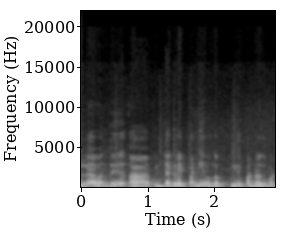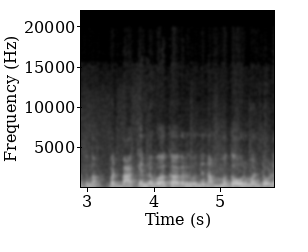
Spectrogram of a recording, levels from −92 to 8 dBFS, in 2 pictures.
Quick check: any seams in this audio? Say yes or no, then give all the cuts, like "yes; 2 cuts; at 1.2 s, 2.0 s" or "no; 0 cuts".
yes; 1 cut; at 3.2 s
